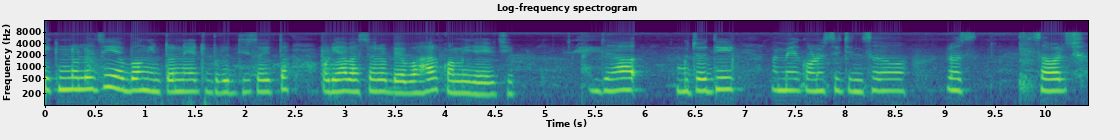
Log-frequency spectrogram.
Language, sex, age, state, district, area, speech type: Odia, female, 18-30, Odisha, Subarnapur, urban, spontaneous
